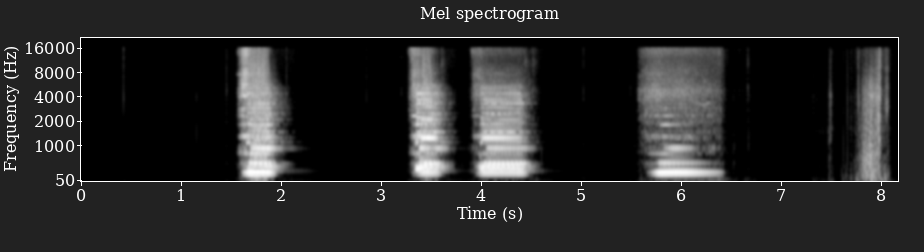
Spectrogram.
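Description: Homemade PVC replica of a Nathan K5LLA five-chime train horn sounded in four short blasts, each a chord of several tones. The last blast is longer and breathier, and fades away.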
